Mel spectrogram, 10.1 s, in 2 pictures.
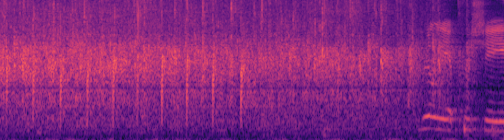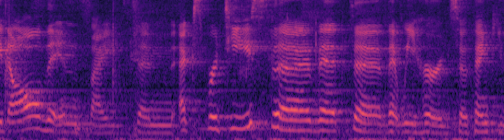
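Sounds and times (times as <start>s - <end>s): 
crowd applause: 0.0s - 4.8s
speech: 4.6s - 10.0s.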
